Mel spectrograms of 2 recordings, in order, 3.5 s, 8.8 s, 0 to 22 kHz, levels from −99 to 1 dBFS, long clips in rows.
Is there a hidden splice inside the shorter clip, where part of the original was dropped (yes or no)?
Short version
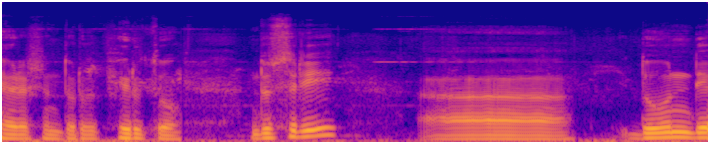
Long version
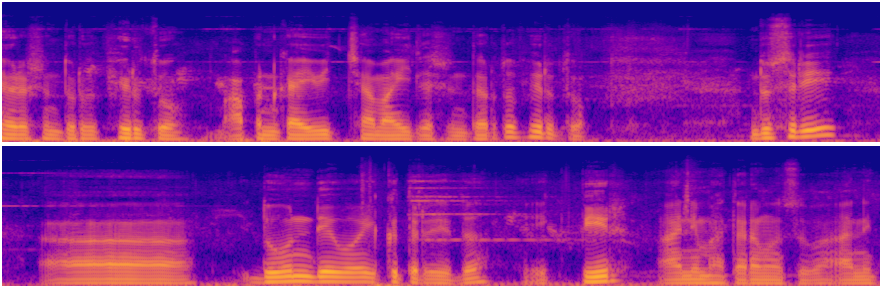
yes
